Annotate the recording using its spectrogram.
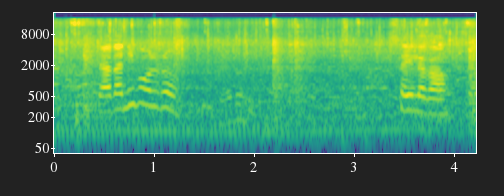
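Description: A plastic wrapper rustles.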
